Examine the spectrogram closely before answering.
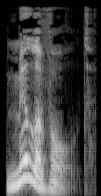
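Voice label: "millivolt", British English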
